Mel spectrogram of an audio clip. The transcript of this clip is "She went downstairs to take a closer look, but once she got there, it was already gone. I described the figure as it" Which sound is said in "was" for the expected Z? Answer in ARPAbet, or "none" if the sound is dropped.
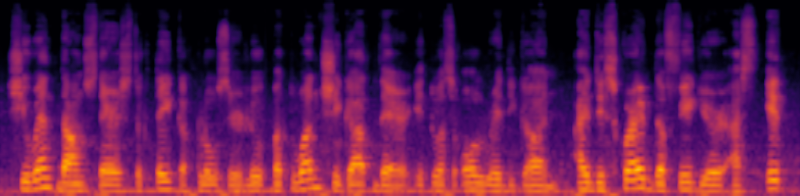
S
